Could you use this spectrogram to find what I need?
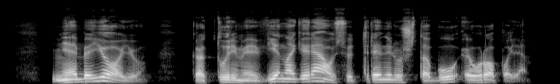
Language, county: Lithuanian, Kaunas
